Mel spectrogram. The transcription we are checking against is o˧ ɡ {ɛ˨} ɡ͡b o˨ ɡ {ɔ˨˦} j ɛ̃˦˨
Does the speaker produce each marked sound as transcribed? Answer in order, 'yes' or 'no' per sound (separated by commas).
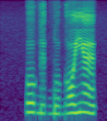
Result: yes, yes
